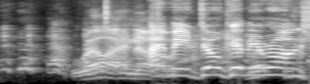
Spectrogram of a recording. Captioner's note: laughter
